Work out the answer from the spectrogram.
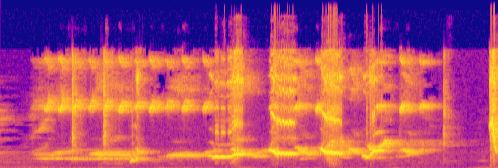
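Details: White-rumped shama song from a full repertoire used to draw in other shamas: flowing, melodic whistles rising and falling in a continuous warble, with a few sharper accented notes.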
